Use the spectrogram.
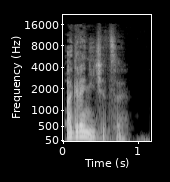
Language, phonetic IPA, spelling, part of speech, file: Russian, [ɐɡrɐˈnʲit͡ɕɪt͡sə], ограничиться, verb, Ru-ограничиться.ogg
- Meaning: 1. to limit oneself 2. to content oneself with 3. to not go beyond 4. passive of ограни́чить (ograníčitʹ)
